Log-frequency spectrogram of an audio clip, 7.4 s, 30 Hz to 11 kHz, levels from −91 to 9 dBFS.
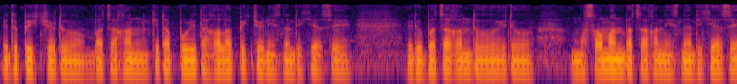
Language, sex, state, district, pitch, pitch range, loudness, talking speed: Nagamese, male, Nagaland, Kohima, 85 Hz, 80-85 Hz, -22 LUFS, 195 wpm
